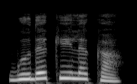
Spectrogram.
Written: ಗುದಕೀಲಕ

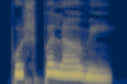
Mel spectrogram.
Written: ಪುಷ್ಪಲಾವ

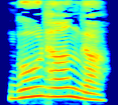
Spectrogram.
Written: ಗೂಢಾಂಗ

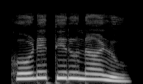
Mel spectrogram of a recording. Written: ಕೋಡೆತಿರುನಾಳು

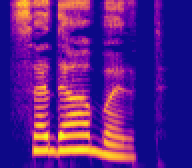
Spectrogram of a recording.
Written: ಸದಾಬರ್ತ್

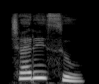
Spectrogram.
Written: ಚಾರಿಸು

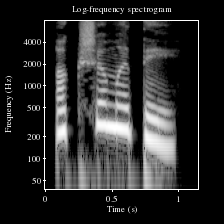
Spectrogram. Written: ಅಕಸ್ಮಾತ್ತು

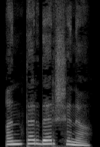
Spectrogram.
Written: ಅಂತರ್ದರ್ಶನ

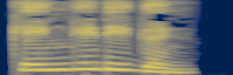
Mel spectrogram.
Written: ಕೆಂಗಿಡಿಗಣ್

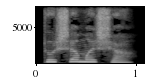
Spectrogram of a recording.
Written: ಧುಸುಮುಸಿ

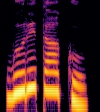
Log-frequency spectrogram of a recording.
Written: ಗುರಿತಾಕು

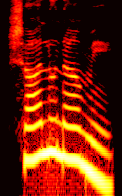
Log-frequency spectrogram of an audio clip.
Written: ಶಾಲುನಾಮೆ

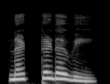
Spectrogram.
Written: ನಟ್ಟಡವಿ

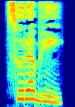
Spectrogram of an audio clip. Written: ಸುರಭಿ

